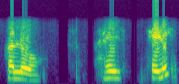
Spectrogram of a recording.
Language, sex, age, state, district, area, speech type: Kannada, male, 18-30, Karnataka, Uttara Kannada, rural, conversation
